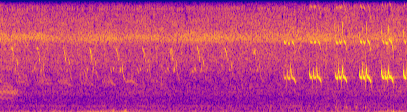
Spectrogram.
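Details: An adult Asian green bee-eater (Merops orientalis) in India gives a rapid string of short, high trilled notes, about five a second, over a low rumble and a thin steady insect hiss.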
